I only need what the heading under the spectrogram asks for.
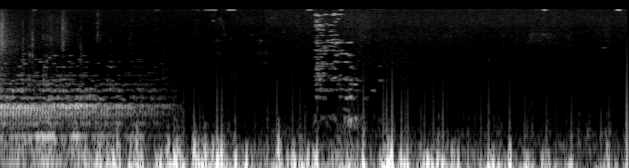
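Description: Audio recorded by a rover on Mars: a droning mechanical hum fades into a deep, muffled rumble with scattered sharp pops and thuds of pieces of rock falling and clattering, irregular, with no voices.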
